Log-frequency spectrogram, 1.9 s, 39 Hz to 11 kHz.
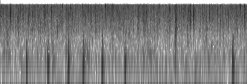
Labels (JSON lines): {"label": "biophony, pulse", "recorder": "SoundTrap 300"}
